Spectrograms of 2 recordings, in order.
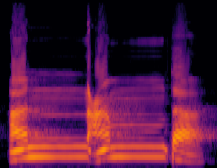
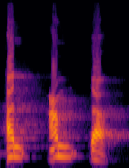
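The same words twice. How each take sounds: First: The n sound flows on continuously. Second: The n sound is held back and blocked. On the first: "Dibikin rokhawah ... dialirin terus" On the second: "dibikin syiddah ... suaranya ditahan tuh"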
